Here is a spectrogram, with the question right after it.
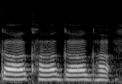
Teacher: क वर्ग व्यंजन जो है उन्हें कंठ व्यंजन कहा जाता है, जैसे इनका उच्चारण कंठ से होता है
